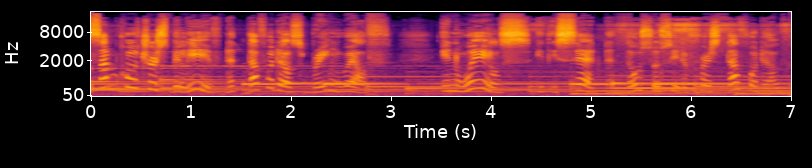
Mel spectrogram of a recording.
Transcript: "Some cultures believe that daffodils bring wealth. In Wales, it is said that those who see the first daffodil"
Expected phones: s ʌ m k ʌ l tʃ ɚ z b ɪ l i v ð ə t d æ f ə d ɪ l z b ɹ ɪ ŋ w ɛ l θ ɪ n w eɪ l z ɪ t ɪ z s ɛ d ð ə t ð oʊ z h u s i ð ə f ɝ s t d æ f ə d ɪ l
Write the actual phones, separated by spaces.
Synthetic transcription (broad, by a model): s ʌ m k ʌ l tʃ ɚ s b ɪ l i v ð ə t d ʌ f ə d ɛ l s b ɹ ɪ ŋ w ɛ l θ ɪ n w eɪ l s ɪ t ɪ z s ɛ d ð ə t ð oʊ s h u s i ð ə f ɝ s t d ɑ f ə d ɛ l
